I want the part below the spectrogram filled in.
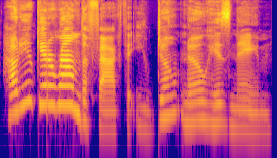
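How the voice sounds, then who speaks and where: Animated office interviewer game host. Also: female voice, medium pitch, a little fast, no echo, clean studio sound. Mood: composed, quizzical. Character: office job interviewer posing workplace questions. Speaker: game host reading prompts. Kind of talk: scripted video game host narration.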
